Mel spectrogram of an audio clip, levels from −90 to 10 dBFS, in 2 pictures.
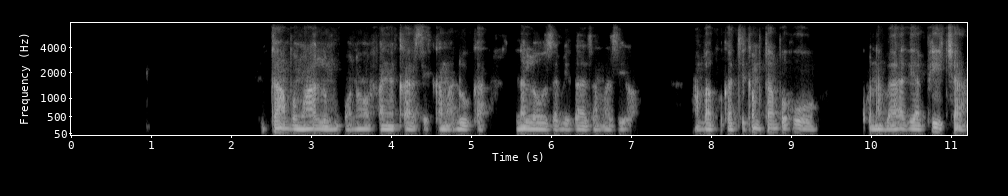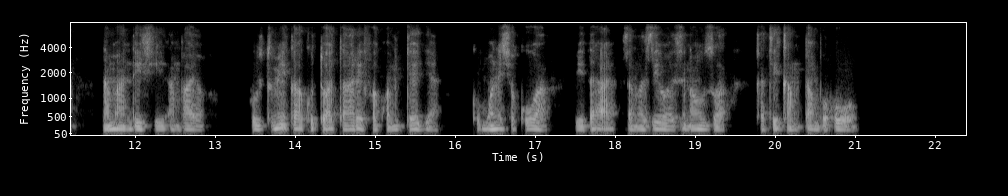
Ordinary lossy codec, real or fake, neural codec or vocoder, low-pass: Opus, 16 kbps; fake; vocoder, 44.1 kHz, 128 mel bands, Pupu-Vocoder; 7.2 kHz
